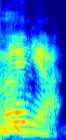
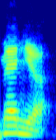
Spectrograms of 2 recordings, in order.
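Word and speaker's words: Khamenia: Komenya. Komenya. Okay. Very good. Komenya.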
